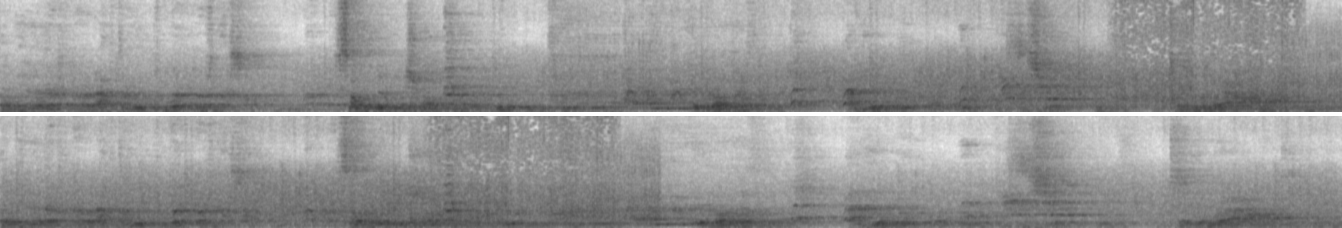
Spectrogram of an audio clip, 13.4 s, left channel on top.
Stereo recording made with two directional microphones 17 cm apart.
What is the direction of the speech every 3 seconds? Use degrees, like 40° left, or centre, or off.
centre, 50° left, 70° left, 70° left, 70° left.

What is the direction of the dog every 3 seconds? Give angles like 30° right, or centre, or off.
50° right, 20° right, 40° left, 60° left, 70° left.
